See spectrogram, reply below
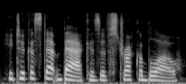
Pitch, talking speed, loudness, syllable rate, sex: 210 Hz, 320 wpm, -16 LUFS, 5.8 syllables/s, female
